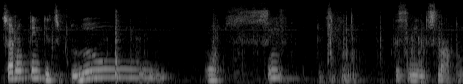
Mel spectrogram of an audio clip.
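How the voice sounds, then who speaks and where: Over noticeable background noise, a woman with a fairly high pitch speaks at a very slow pace. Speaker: gaming youtuber. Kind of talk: casual gameplay commentary. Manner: animated, joking.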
